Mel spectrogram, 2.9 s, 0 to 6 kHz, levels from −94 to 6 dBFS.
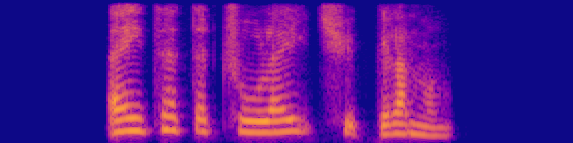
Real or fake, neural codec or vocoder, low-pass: fake; codec, 16 kHz in and 24 kHz out, 0.4 kbps, LongCat-Audio-Codec, fine tuned four codebook decoder; 5.4 kHz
